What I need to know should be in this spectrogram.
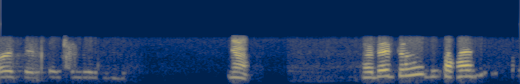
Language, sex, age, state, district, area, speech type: Sanskrit, female, 30-45, Karnataka, Bangalore Urban, urban, conversation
